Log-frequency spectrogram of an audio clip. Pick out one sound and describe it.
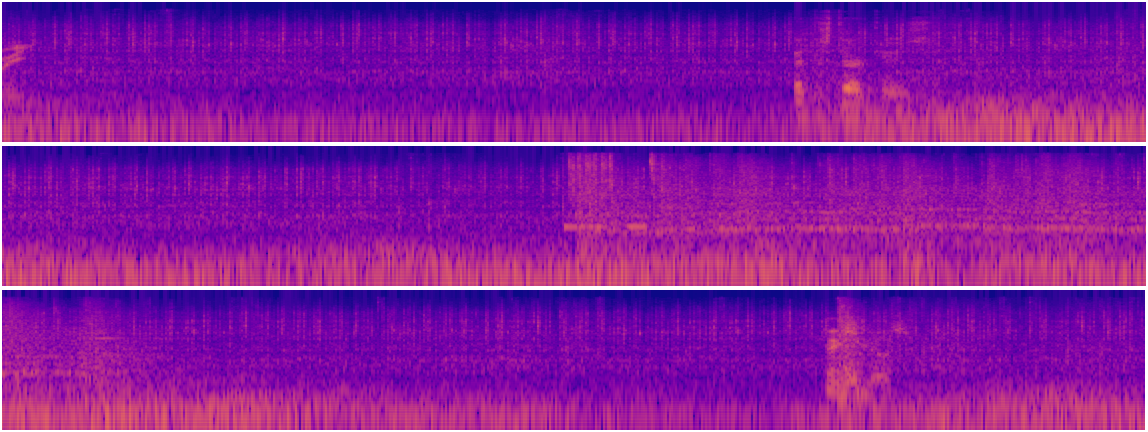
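A propeller engine rumbles steadily close by.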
